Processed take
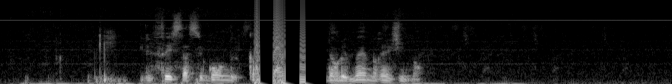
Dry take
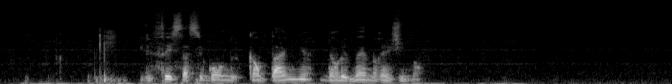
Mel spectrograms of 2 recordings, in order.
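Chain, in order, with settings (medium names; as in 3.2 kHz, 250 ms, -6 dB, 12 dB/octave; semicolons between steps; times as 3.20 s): feedback echo behind a high-pass 695 ms, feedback 72%, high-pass 2.2 kHz, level -20 dB; 2.54–3.27 s: Schmitt trigger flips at -17 dBFS; whistle 8 kHz -55 dBFS; trim +2.5 dB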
